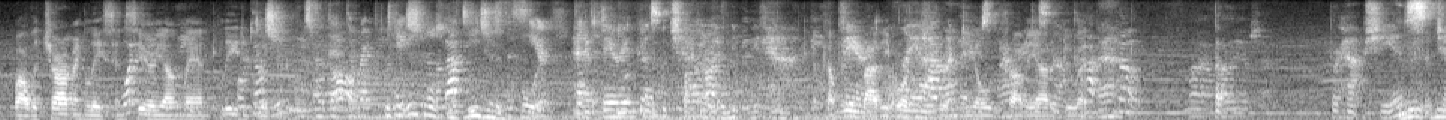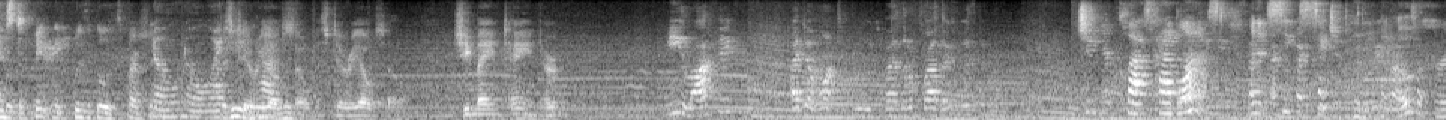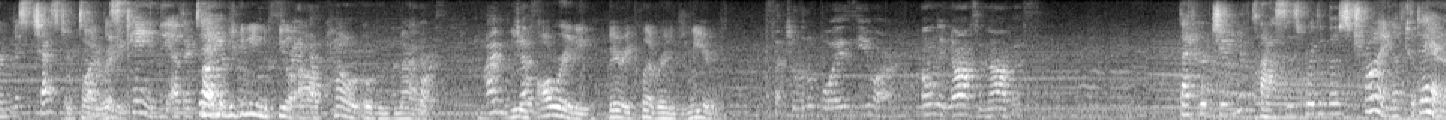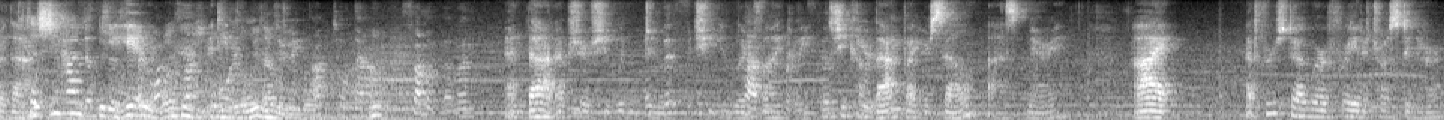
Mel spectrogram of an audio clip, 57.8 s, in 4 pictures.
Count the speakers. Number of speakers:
5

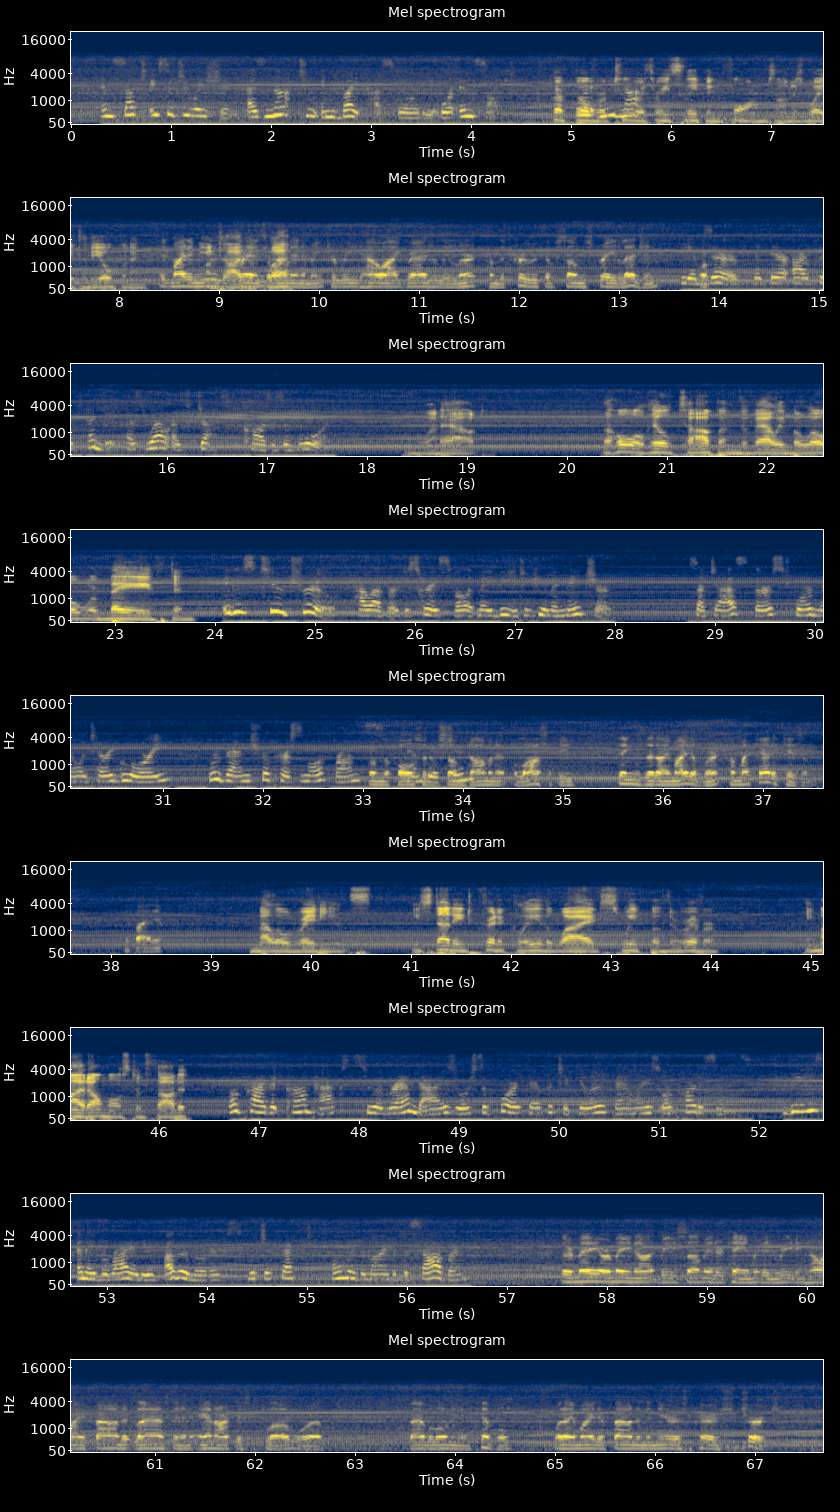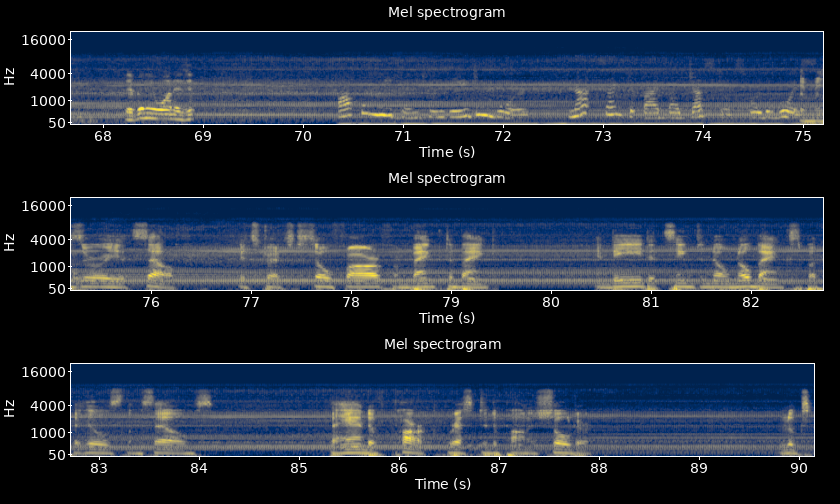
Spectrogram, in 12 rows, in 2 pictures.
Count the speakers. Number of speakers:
3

